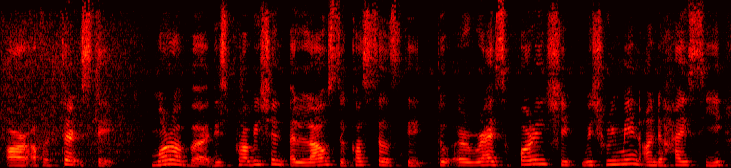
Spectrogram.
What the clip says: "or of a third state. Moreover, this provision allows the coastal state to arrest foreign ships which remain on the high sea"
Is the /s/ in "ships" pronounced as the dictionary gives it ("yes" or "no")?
no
